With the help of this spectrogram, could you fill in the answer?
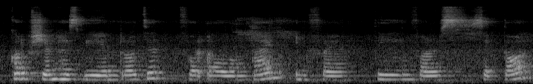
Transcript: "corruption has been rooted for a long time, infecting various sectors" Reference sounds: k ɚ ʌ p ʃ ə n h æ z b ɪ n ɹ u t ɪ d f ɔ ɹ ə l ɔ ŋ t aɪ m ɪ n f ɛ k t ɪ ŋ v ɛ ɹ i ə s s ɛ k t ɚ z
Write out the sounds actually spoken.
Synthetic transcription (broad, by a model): k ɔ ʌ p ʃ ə n h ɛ s b ɪ n ɹ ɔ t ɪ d f ɔ ɹ ə l ɔ ŋ t aɪ m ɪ n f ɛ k t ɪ ŋ f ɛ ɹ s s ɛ k t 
